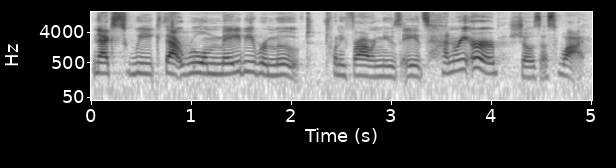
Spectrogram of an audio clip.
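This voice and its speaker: High-voiced American woman anchoring a newscast, read straight. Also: normal speed, a bit bright. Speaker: news anchor. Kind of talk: scripted television newscast reading.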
